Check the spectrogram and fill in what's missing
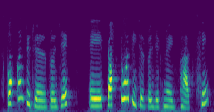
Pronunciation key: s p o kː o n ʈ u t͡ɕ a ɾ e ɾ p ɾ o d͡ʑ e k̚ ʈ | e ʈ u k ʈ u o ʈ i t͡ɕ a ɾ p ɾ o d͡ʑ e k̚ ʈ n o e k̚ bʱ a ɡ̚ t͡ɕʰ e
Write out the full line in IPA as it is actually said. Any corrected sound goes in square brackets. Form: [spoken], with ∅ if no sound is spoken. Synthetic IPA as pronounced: s p o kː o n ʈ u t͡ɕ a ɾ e ɾ p ɾ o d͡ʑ e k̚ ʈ | e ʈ [ɔ] k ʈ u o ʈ i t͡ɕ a ɾ p ɾ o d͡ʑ e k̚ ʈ n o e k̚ bʱ a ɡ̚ t͡ɕʰ e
